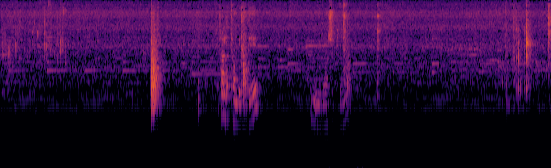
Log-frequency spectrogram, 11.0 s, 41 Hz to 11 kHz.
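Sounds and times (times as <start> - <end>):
water trickling into a glass: 0.0 - 1.5
quiet background music: 0.0 - 11.0.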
